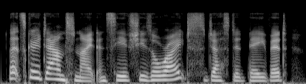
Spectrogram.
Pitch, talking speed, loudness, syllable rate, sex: 200 Hz, 255 wpm, -17 LUFS, 5.9 syllables/s, female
